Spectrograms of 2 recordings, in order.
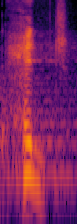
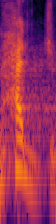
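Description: First: The vowel after the first consonant is 'i'. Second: The vowel after the first consonant is 'a'. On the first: This is the form the speaker's own community uses. "ونحن نقول حج بالكسر" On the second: This is the form used in the dialect of Najd. "هم يقولون حج بالفتح"

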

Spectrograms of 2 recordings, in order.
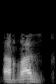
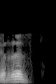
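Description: First: The word is said with the vowel a. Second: The word is said with the vowel i. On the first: The act of providing sustenance. The speaker calls it right. "والصواب أنك تقول" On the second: The sustenance that is provided. The speaker calls it wrong. "مش"

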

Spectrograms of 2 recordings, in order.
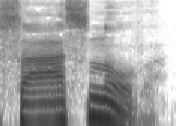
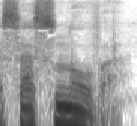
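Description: First: The first unstressed vowel sounds like a full 'o'. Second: The first unstressed vowel sounds close to 'a'. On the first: The speaker calls it wrong. "вот это уже нарушение" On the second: The speaker calls it right. "он именно акает, потому что в первом слоге название «Соснова» звучит звук ближе напоминающий именно «а»"

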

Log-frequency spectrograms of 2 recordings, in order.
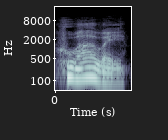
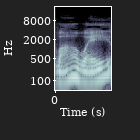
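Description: First: The starting H sound is clearly pronounced. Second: The starting H sound is left out. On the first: The speaker calls it right. "Also das H muss gesprochen werden" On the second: The speaker calls it wrong. "ihr sagt alle Huawei und das ist falsch"

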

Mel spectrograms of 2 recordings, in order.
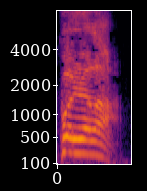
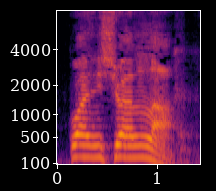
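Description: First: Beijing dialect with the syllables run together. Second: Standard Mandarin with each syllable clearly separated. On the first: "但是如果您用北京话" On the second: "我用标准的普通话告诉您"

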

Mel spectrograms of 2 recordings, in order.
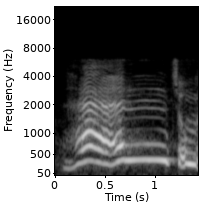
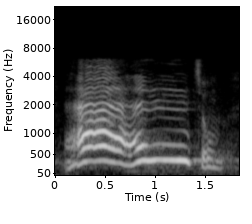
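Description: First: The vowel after 'ha' is short, glottal stop softened. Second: The vowel after 'ha' is drawn out long. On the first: This is the reading of another reciter, without an alif. "ليست عنده ألف بين الهاء والهمزة المسهلة" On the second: This is the reading of one reciter, with an alif. "فقالون له الألف يعني يمد ها أنتم"

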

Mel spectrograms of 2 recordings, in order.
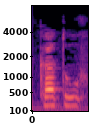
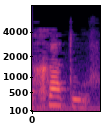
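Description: First: The word begins with a hard k sound. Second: The word begins with a soft ch sound. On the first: The speaker calls it wrong. "zeg niet katuv" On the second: The speaker calls it right. "maar chatuv"

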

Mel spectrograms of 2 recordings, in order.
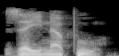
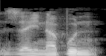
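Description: First: The word ends in a vowel without n. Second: The word ends with an added n sound. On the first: The speaker calls it right. "Contohnya misalkan Zainab" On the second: The speaker calls it wrong. "Tidak dibaca Zainabun"

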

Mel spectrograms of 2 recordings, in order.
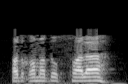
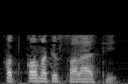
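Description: First: The last word ends without a final vowel. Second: The last word ends with an i vowel. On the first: The speaker calls it right. "Atau sakin taslam. Atau matikan selamat" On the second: The speaker calls it wrong. "Fahada khata. As-salah bukan dikasrahkan"

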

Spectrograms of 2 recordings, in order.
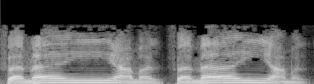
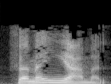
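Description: First: The vowel after the m is stretched long. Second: The vowel after the m is kept short. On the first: The speaker calls it wrong. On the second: The speaker calls it right.

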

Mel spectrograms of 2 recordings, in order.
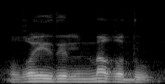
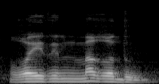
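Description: Both takes have the same delivery.

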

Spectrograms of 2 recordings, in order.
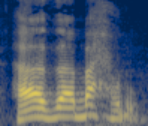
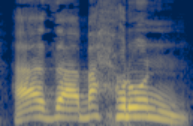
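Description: First: The final vowel is faint and low. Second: The final vowel is fully voiced. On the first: "حركة بصوت منخفض" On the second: "حركة كاملة"

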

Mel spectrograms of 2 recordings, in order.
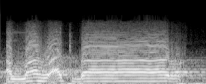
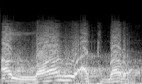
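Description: First: The last vowel of akbar is drawn out. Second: The last vowel of akbar is short. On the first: The word comes to mean a drum. The speaker calls it wrong. "اكبر معناها الطبل ... ده لحن خطا" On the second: The word means greatest. The speaker calls it right. "فالصواب في نطق الله اكبر"

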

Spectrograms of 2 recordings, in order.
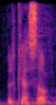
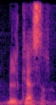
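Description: No difference in how they are said.

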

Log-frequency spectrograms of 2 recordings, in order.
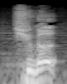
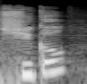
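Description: First: It is said in the local dialect pronunciation. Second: It is said in standard Mandarin pronunciation.

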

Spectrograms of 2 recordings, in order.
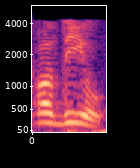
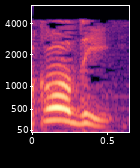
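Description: First: The word ends with an added yu sound. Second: The word ends in a long plain i. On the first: The speaker calls it wrong. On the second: The speaker calls it right.

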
